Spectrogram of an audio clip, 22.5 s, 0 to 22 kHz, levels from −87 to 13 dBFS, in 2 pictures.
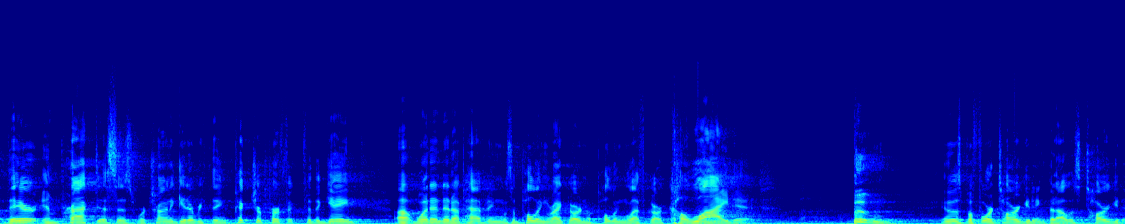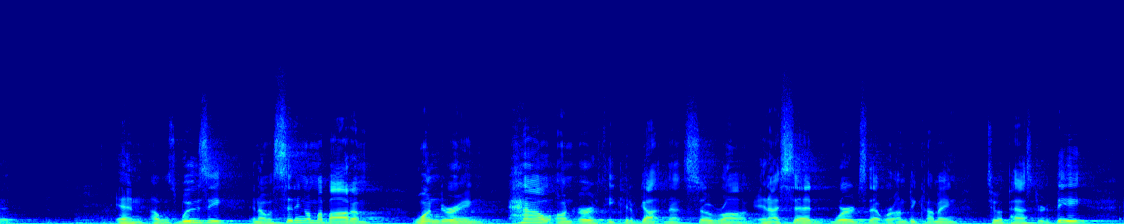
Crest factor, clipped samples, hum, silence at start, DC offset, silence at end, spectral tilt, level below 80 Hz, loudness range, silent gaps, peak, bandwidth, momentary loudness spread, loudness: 20 dB; under 0.1%; none; 0 s; under 0.1%; 0 s; -6.5 dB/octave; -52 dBFS; 3 LU; none; -16 dBFS; 13 kHz; 15 LU; -37 LUFS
